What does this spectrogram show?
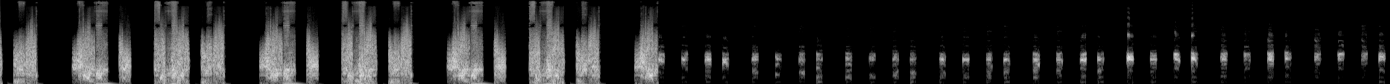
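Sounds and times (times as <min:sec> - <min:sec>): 
circuit bent loops: 0:00.0 - 0:06.6.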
